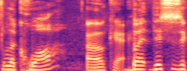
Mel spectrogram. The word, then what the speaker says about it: LaCroix: you pronounce the name of the drink it's pronounced Lacroix O'Shea can't be right not it well it's in French it's Lacroix okay but this is a company that noses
